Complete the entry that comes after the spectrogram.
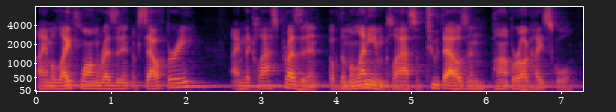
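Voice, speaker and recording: A deep-voiced man reading an earnest, deliberate public comment at a town meeting. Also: recorded from a distance, background noise. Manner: earnest, deliberate prepared statement. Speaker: resident giving public comment. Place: town hall meeting room.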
